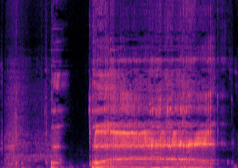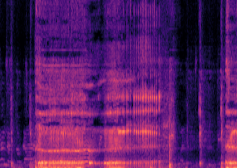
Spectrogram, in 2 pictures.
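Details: Loud, long, drawn-out voiced burps from a girl, two belches with brief quiet and small noises between them.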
